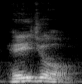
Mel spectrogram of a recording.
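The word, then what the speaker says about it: 平壌: 헤이조 헤이조는 평양의 일본식 발음입니다.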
